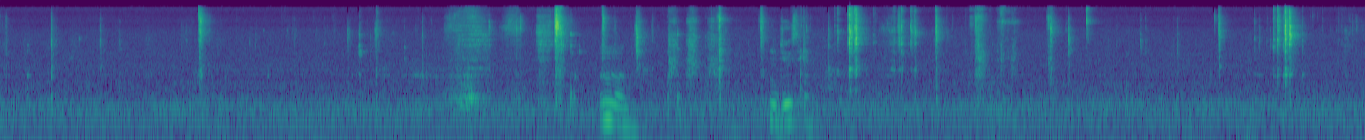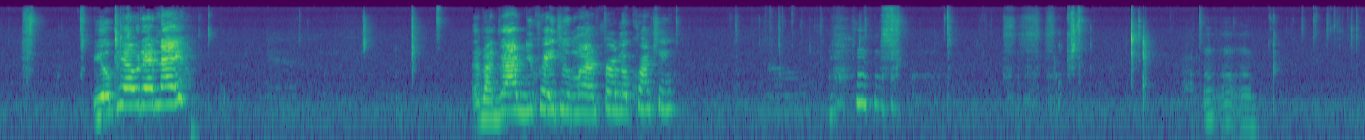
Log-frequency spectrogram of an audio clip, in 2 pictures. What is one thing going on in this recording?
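A young woman eats noisily close to the microphone, with wet chewing, smacking and slurping.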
